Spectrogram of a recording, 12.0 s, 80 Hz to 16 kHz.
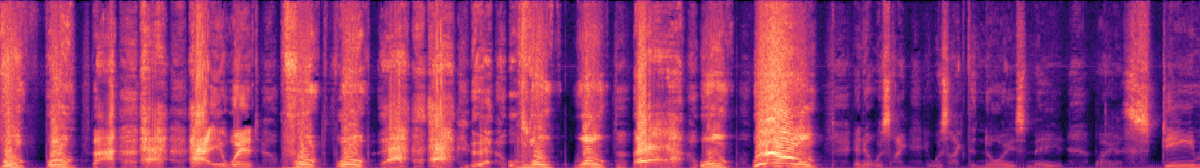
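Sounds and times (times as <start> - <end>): man making hooting vocal effects: 0.0 - 8.2.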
